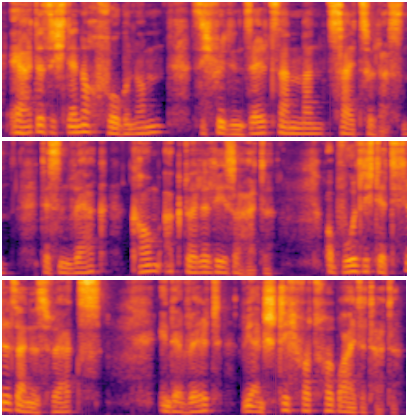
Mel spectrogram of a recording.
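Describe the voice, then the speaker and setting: A man reading literary prose as a narrator, with measured, deliberate phrasing. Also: mid-range voice, slightly rough.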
